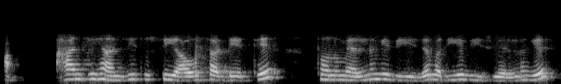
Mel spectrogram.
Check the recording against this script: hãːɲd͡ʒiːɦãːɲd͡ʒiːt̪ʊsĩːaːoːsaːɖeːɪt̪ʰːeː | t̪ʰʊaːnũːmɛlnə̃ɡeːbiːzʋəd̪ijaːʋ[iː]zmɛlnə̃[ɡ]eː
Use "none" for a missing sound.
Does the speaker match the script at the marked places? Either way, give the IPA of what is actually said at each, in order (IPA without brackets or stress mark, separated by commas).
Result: iː, ɡ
